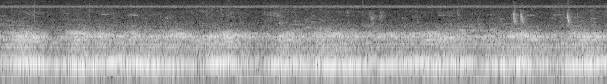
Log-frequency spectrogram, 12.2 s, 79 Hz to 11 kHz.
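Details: Frogs in Kadaruhan calling loudly in wet, rainy weather at dawn, 6 am, May 22, 2022. A thick massed chorus of deep croaks swells and dips in waves every few seconds, steady throughout.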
